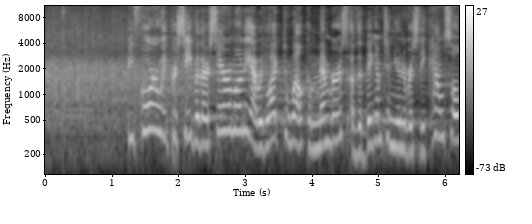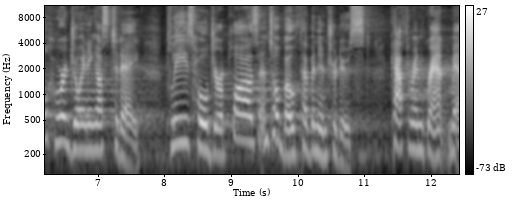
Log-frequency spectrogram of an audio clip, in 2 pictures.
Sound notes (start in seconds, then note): 0.0 applause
